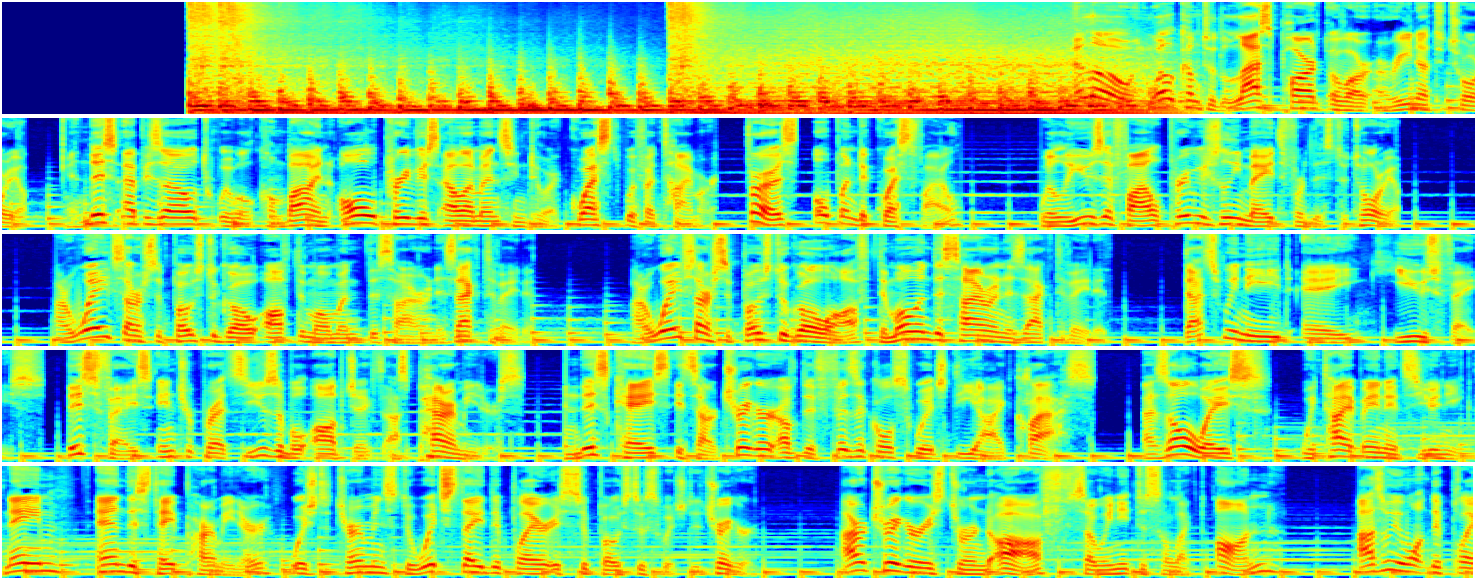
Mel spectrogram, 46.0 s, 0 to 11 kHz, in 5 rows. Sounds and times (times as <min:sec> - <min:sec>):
Music: 0:01.2 - 0:46.0
Speech: 0:06.7 - 0:18.0, 0:18.8 - 0:21.8, 0:22.4 - 0:41.5, 0:42.1 - 0:46.0.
